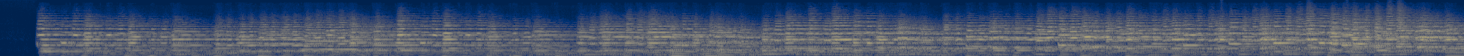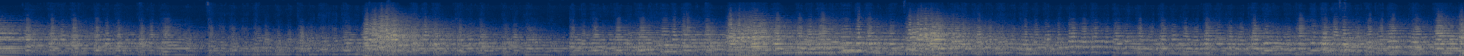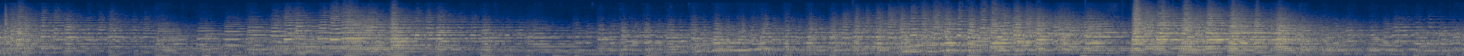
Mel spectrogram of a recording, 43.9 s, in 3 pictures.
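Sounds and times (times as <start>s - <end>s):
brass ensemble playing: 0.4s - 43.9s.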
